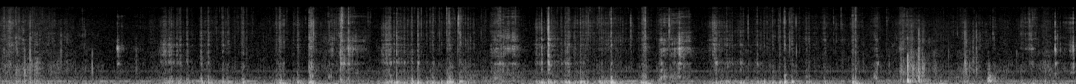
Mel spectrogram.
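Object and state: Dry soap bar shaved with a blade.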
